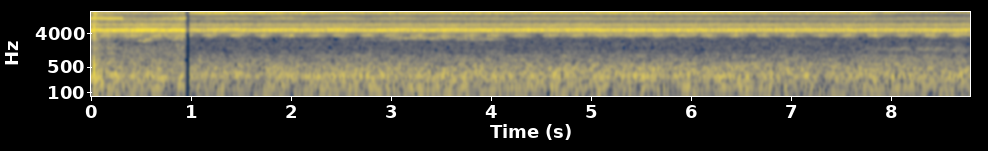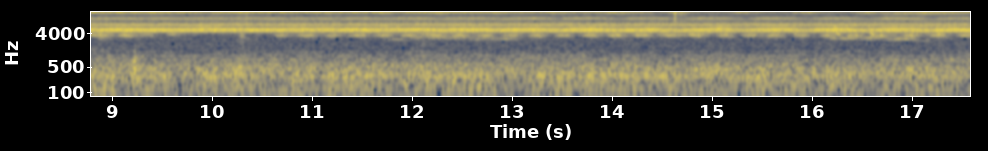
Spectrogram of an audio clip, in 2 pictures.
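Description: Plants rustle as a person pulls weeds by hand.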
